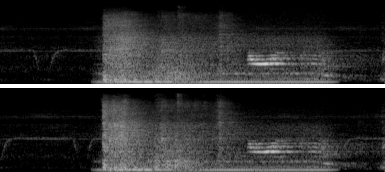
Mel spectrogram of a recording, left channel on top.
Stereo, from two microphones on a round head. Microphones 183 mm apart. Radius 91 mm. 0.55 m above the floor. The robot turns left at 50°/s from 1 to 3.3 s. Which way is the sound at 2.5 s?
25° left (ahead or behind).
